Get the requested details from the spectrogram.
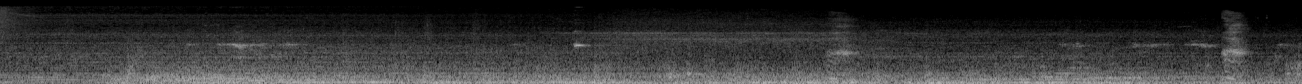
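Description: A mine cart rumbles along metal rails.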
